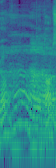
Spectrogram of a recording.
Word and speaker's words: Dordogne: Dordogne.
